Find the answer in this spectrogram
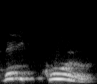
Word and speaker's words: veiculo: Olha lá, a sílaba tônica é penúltima, é uma paroxítona não acentuada.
